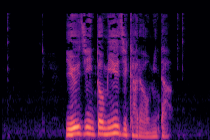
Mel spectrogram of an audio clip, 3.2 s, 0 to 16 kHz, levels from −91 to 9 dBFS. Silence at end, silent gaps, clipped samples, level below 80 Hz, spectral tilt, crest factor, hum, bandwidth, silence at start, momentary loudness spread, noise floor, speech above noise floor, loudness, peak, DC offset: 0.6 s; none; under 0.1%; -54 dBFS; -7 dB/octave; 18 dB; none; 11.5 kHz; 1 s; 17 LU; -70 dBFS; 49 dB; -21 LUFS; -6 dBFS; under 0.1%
